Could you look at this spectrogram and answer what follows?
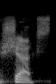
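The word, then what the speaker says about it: Shough: I think it's too bad that Tyler Shuck's name rhymes with a four-letter word that starts with F because it's uh it could get bad for him down there in the big easy.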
